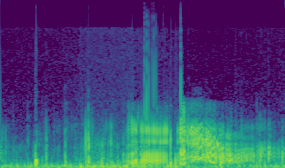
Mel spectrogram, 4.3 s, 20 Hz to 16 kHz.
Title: @DellaMason-x9b stomach growling (friend) for @kagaminerinfan2017 ❤️ #stomachgrowling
